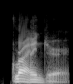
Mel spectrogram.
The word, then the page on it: grinder: American English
